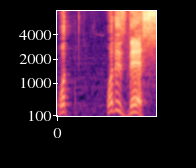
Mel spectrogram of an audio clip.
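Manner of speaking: angry character voice. Voicing a stranger stepping in from the forest's edge: angry in-character voice. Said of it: "looking rather, um, sort of, you know, angrily".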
